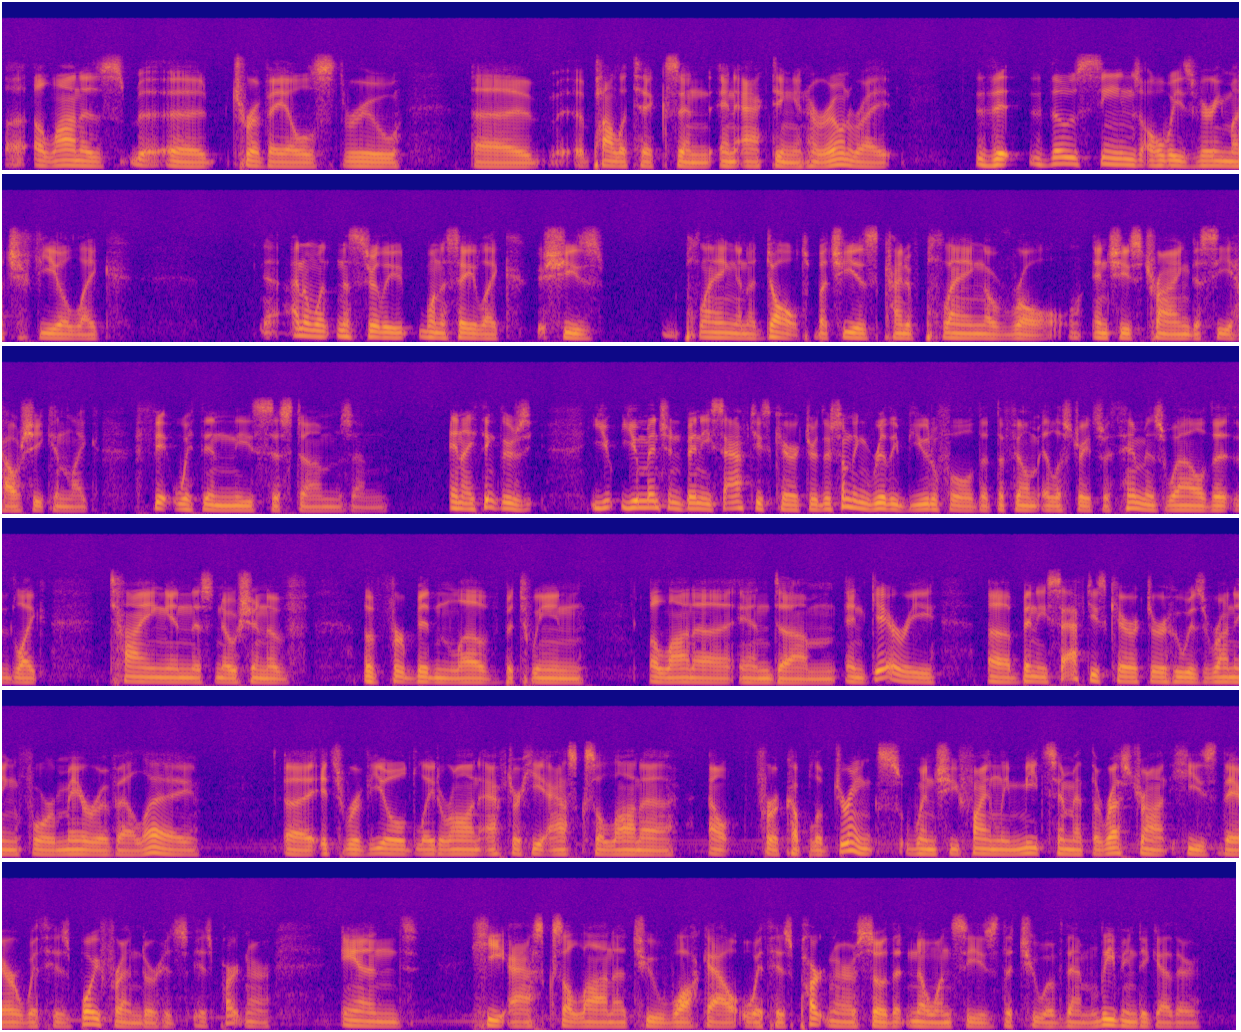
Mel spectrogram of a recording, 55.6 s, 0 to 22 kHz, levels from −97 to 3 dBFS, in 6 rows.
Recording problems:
high frequencies cut off; noticeable; nothing above 5.5 kHz
hiss; faint; throughout; 25 dB below the speech

